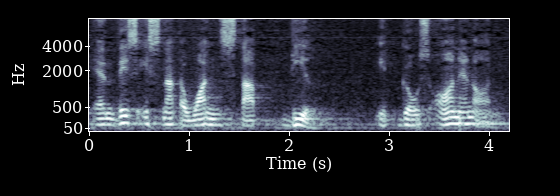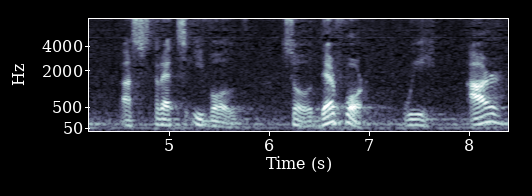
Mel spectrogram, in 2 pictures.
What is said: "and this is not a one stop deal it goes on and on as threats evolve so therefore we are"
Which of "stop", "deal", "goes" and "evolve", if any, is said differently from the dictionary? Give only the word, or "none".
goes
